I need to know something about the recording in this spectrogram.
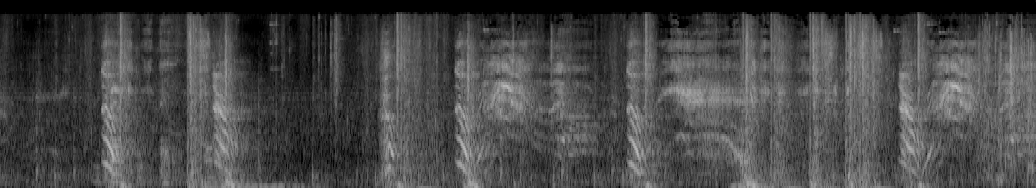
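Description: Gunshots ring out loudly in bursts.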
